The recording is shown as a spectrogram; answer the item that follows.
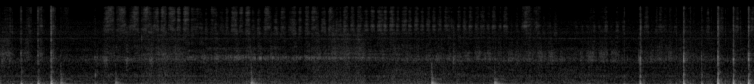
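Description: Faint scratching of a stylus nib moving over a Wacom Cintiq pen display, with a few soft low thumps and small clicks from the pen and desk.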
